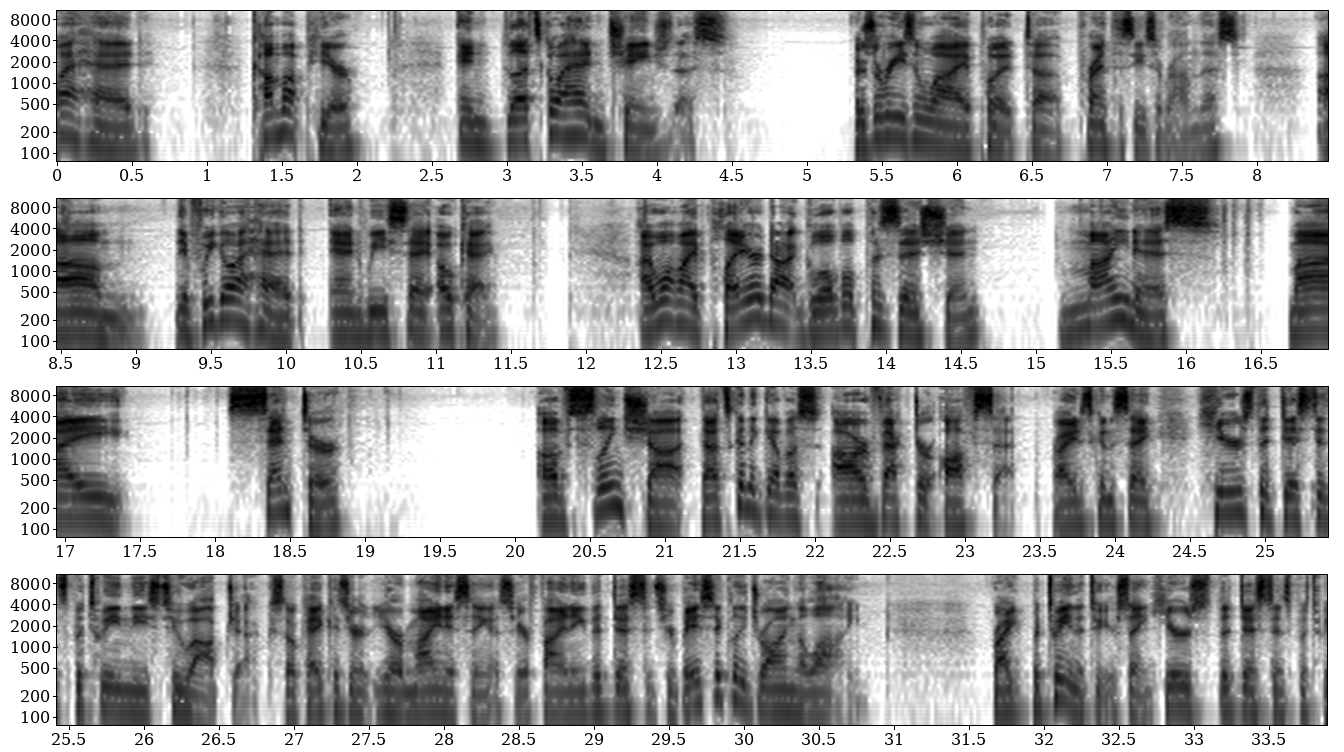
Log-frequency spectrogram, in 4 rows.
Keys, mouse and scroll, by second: 1.0 click, 5.2 click, 5.6 click, 10.7 click, 12.9 Right, 13.5-14.0 Right, 15.0 BackSpace, 16.0 BackSpace, 16.2 BackSpace, 17.7-19.5 typing, 20.3 Return.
